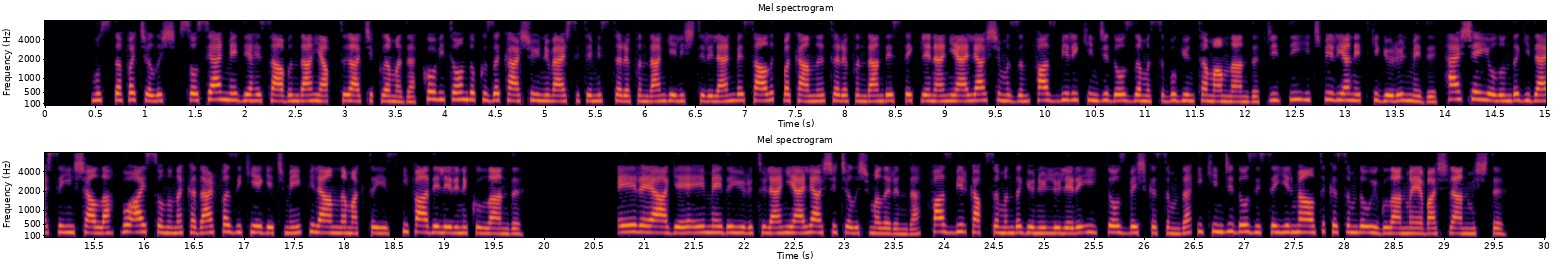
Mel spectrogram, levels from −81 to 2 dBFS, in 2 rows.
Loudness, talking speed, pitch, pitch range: -23 LUFS, 130 wpm, 210 Hz, 200-225 Hz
